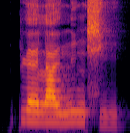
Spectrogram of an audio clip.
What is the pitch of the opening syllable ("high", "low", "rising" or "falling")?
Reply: high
